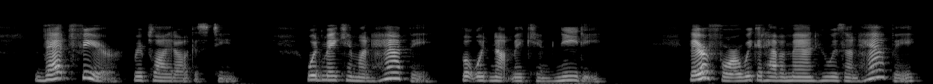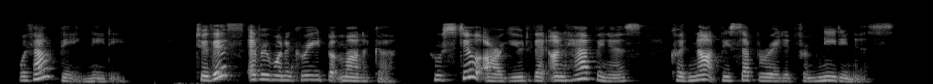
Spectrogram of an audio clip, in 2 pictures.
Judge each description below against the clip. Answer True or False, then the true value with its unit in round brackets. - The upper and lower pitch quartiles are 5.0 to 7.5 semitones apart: False (4.4 semitones)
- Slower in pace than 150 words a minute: True (140 wpm)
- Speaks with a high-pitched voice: False (180 Hz)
